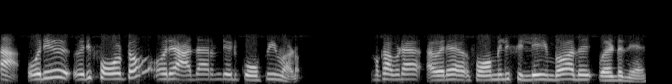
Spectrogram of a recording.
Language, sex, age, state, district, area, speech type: Malayalam, female, 30-45, Kerala, Kannur, rural, conversation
